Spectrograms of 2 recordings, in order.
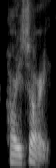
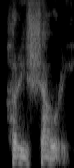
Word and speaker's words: Hari Shauri: By the way, everyone mispronounces his name as Hari Sari. The proper pronunciation is Hari Shauri.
